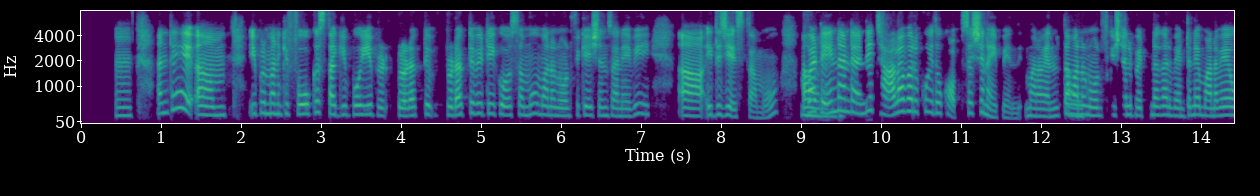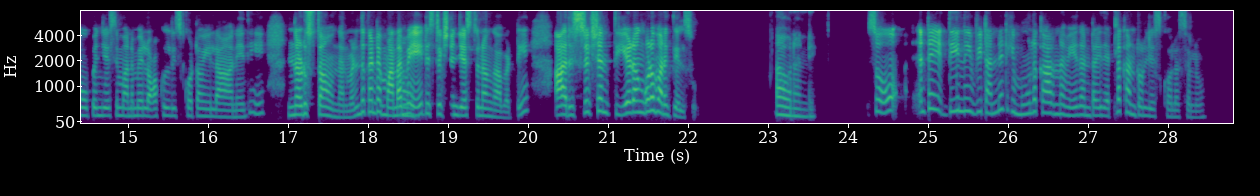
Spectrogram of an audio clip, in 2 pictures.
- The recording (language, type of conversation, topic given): Telugu, podcast, నోటిఫికేషన్లు తగ్గిస్తే మీ ఫోన్ వినియోగంలో మీరు ఏ మార్పులు గమనించారు?
- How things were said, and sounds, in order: in English: "ఫోకస్"; in English: "ప్రొడక్టివిటీ"; in English: "నోటిఫికేషన్స్"; in English: "బట్"; in English: "అబ్సెషన్"; in English: "ఓపెన్"; in English: "రిస్ట్రిక్షన్"; in English: "రిస్ట్రిక్షన్"; other background noise; in English: "సో"; in English: "కంట్రోల్"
